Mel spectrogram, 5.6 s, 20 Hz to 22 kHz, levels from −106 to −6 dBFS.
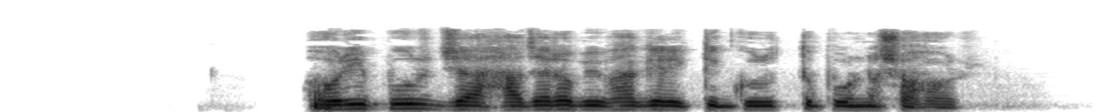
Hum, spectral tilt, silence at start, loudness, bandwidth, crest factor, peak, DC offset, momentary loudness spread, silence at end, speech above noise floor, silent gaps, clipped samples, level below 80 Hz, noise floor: none; -6.5 dB/octave; 1.55 s; -16 LUFS; 7.6 kHz; 16 dB; -2 dBFS; under 0.1%; 8 LU; 0.8 s; 56 dB; none; under 0.1%; -60 dBFS; -72 dBFS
